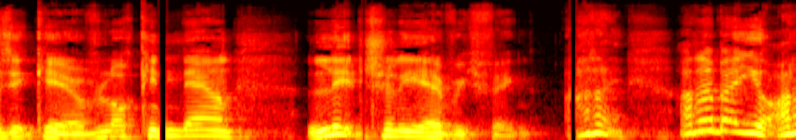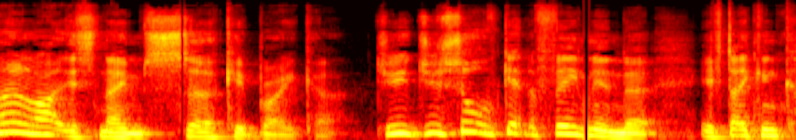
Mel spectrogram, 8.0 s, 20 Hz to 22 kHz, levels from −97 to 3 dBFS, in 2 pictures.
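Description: Speech with gaps between stream segments: hard-edged silent holes at 0.79–0.84 s, 1.81 s (before "everything I don't I"), 2.85–2.88 s (before "I don't I don't"), 4.88–4.90 s and 6.90–6.93 s (after "sort of get the"), lasting 16 to 42 ms. They sit on one-second segment boundaries whose timestamps don't quite meet, so silence is inserted. Unlike a dropout, no audio is lost, and the speech resumes exactly where it stopped.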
